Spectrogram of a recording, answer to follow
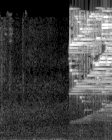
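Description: Low wind rumble on the microphone, then, about one and a half seconds in, a sudden bright, sparkly chime sound effect that rings on.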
